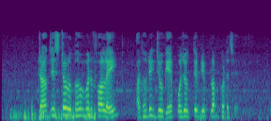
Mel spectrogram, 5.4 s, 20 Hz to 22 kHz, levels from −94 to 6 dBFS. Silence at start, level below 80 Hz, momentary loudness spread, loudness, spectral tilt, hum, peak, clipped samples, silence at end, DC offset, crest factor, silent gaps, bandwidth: 0.2 s; -54 dBFS; 15 LU; -19 LUFS; -6 dB/octave; none; -2 dBFS; under 0.1%; 0.7 s; under 0.1%; 18 dB; none; 7.6 kHz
